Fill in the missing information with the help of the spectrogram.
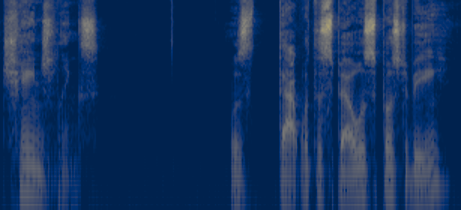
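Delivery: usual speaking voice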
